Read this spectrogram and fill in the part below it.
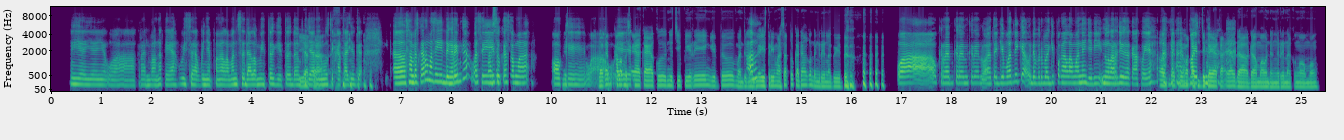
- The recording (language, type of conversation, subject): Indonesian, podcast, Apa pengalaman konser paling berkesan yang pernah kamu datangi?
- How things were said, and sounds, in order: chuckle; chuckle; chuckle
